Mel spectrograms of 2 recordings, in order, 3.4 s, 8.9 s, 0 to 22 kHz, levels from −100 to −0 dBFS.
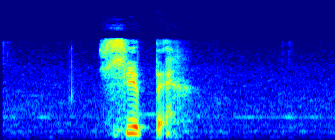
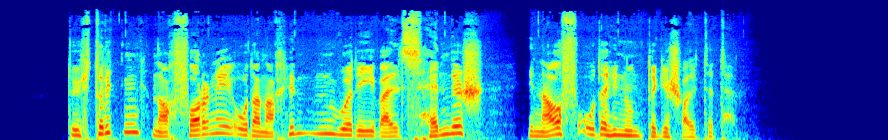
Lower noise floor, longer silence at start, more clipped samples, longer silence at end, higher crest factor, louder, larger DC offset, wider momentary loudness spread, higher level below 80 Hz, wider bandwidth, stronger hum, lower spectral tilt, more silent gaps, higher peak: second, -70 dBFS vs -89 dBFS; first, 1 s vs 0.7 s; neither; about the same, 1.45 s vs 1.55 s; about the same, 22 dB vs 18 dB; second, -26 LUFS vs -19 LUFS; neither; first, 16 LU vs 9 LU; second, -80 dBFS vs -46 dBFS; second, 7.4 kHz vs 16.5 kHz; neither; second, -2.5 dB/octave vs -5 dB/octave; neither; second, -10 dBFS vs -2 dBFS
